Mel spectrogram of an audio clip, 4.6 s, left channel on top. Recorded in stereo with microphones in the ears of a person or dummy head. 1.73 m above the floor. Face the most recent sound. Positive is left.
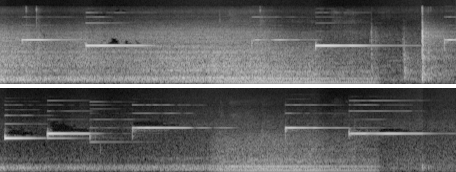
turn(degrees=25)  # may be behind; listen again after turning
